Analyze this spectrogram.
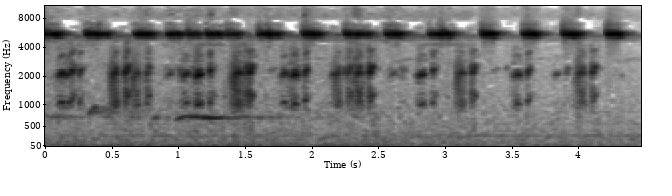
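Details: Loud cricket chirping, described as rat-repelling and sleep-inducing: sharp high-pitched pulses repeated about three times a second, steady throughout, with lower croaking, warbling calls from another animal mixed in beneath.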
